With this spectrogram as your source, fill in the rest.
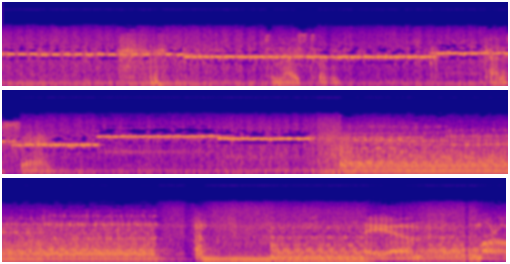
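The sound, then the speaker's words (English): Someone whistles a stepwise song melody, clear, over a steady low hum for about ten seconds; then a fuller, harmonic music-like sound takes over. “Ever since I made my report, I've been been hearing that song in my head, like like somebody whistling it.”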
